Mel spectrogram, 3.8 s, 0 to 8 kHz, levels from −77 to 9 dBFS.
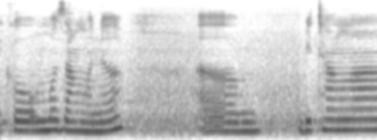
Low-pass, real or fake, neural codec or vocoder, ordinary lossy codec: none; real; none; none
